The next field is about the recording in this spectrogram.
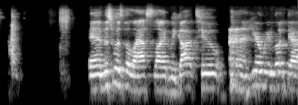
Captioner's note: cough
